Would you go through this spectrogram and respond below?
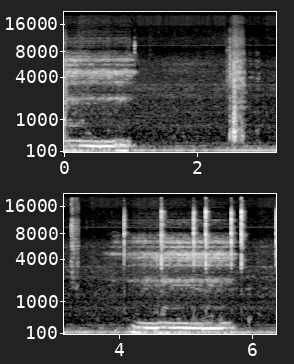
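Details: Person snoring while falling asleep in an office chair: two low, buzzing snores a few seconds apart, with a breath and small clicks between, quiet room.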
